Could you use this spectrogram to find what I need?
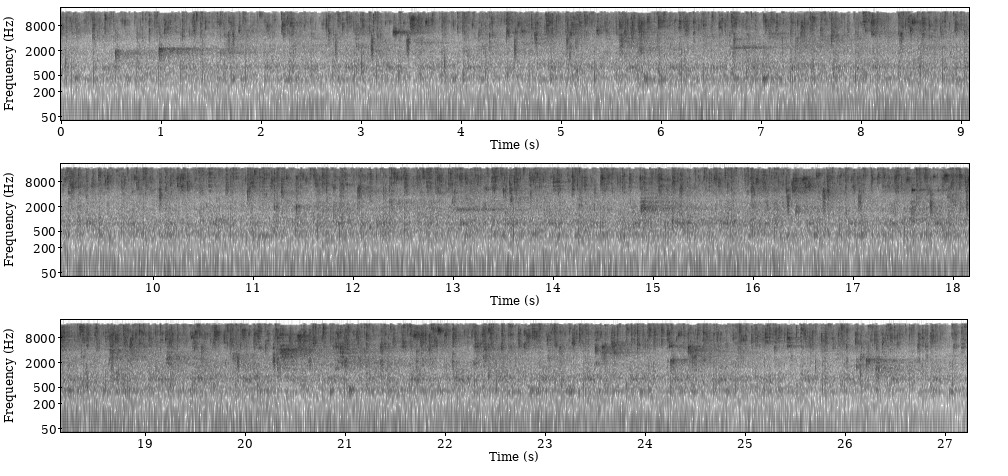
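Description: Water drips and patters inside an ice cave with ice on the floor and all around, a dense, steady spatter of countless drops that runs evenly throughout without voices.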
